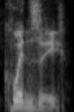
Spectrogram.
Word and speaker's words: Quincy: But it's pronounced I forgot him. yes, exactly. Quincy.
